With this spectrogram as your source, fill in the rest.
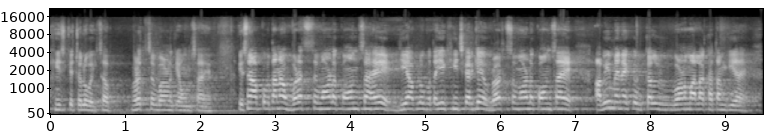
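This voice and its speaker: A man's voice: sits high, a little mellow. A man teaching an online Hindi exam-prep class, repeating each question and answer to his students with upbeat cheering. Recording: echoey room with long reverb.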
